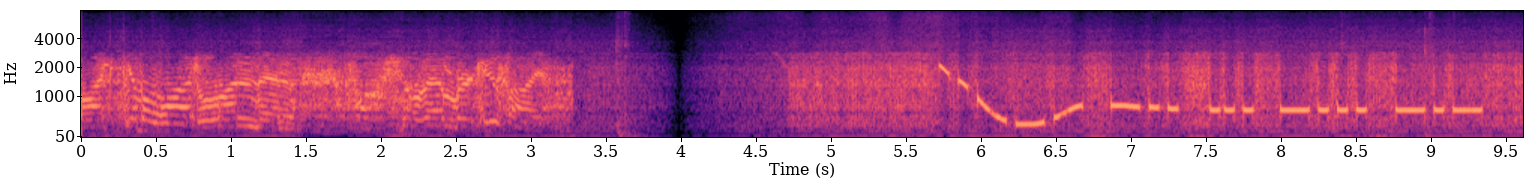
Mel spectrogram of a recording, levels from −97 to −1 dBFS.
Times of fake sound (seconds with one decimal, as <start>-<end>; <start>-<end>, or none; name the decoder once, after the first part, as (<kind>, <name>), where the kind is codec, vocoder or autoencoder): 1.4-2.2 (codec, SNAC)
